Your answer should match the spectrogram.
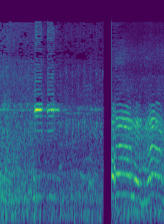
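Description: Street noise of a marching crowd, with a short, loud horn toot about half a second in; after a brief cut, a man's voice takes over.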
